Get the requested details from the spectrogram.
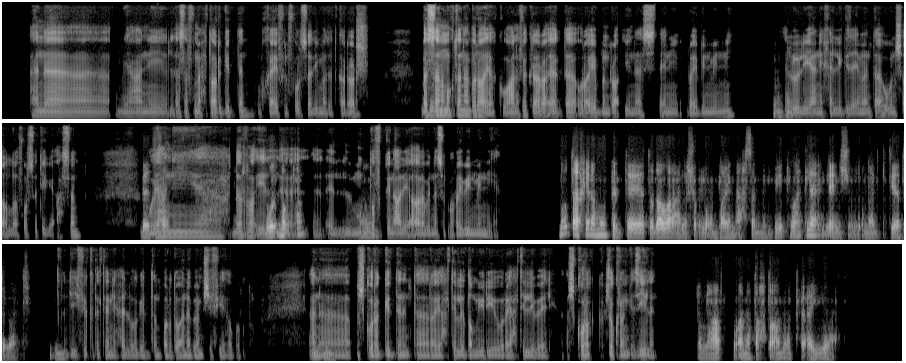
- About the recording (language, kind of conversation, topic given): Arabic, advice, ازاي أوازن بين طموحي ومسؤولياتي دلوقتي عشان ما أندمش بعدين؟
- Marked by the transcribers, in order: in English: "Online"; in English: "الOnline"; tapping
